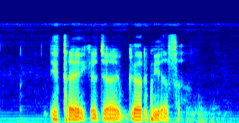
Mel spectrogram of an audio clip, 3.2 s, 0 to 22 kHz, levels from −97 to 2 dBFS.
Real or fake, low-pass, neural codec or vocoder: fake; 9.9 kHz; codec, 44.1 kHz, 7.8 kbps, DAC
